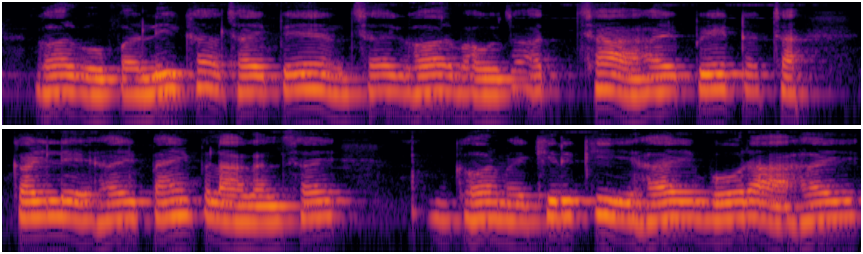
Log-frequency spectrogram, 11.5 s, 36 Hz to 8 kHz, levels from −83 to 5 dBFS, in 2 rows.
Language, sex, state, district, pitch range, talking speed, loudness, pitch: Maithili, male, Bihar, Samastipur, 155-170 Hz, 125 wpm, -29 LUFS, 165 Hz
